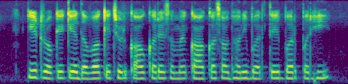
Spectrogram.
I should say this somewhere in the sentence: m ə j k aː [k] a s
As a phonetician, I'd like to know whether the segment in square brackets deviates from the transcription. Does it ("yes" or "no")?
no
